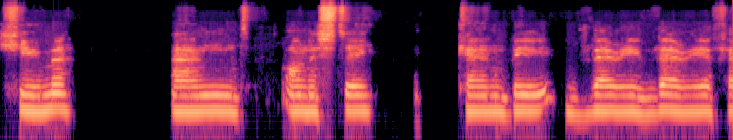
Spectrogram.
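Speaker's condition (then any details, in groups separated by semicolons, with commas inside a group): Parkinson's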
